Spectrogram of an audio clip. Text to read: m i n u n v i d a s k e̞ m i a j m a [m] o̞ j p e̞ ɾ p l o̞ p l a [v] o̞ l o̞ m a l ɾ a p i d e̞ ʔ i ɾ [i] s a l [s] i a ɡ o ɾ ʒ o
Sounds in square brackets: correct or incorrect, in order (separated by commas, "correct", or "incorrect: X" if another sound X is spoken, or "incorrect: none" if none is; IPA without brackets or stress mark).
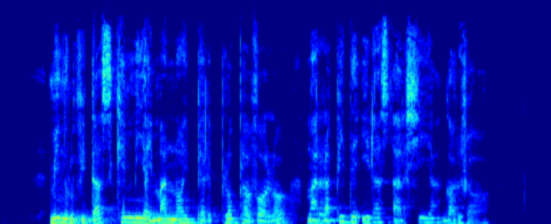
incorrect: n, correct, incorrect: a, incorrect: ʃ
